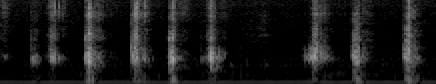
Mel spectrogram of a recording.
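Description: Scruffy paintbrush pounced onto the painting surface: a run of quick, soft taps, several a second, with a short pause about a second in.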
